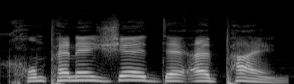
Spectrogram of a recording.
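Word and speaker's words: Compagnie des Alpes: Okay, so yeah, this is going into a park in Belgium called Compagnie des Alpines. – Ah, that's 100% correct. That is how you say it.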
